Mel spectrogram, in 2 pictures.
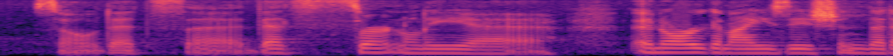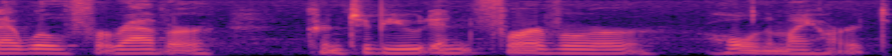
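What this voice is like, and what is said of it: Non-English accent. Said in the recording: “remove the accent and make me sound more English”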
